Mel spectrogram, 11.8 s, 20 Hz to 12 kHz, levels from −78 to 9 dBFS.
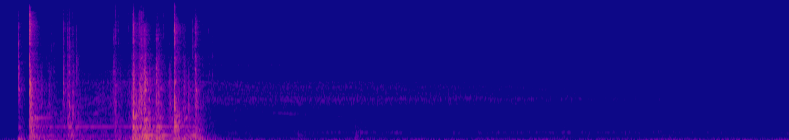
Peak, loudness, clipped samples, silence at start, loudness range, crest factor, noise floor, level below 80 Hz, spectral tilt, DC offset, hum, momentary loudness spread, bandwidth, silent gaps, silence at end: -10 dBFS; -37 LUFS; under 0.1%; 0.25 s; 14 LU; 34 dB; -71 dBFS; -54 dBFS; -4 dB/octave; under 0.1%; none; 19 LU; 10.5 kHz; none; 0.65 s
